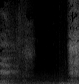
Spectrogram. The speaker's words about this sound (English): Is her crying? Was that? Yeah. That's her sniffle. Her sniffle. Her sniffle cry.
